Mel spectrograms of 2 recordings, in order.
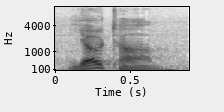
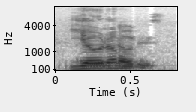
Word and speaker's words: Yotam: And also, I'm going to call you from now on Yotam. Am I saying it right now? Yeah. How did you call me before? Yodum. Yodum. It's the same.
